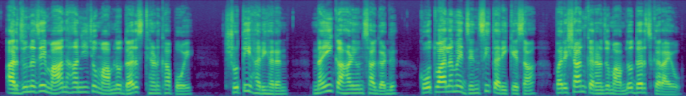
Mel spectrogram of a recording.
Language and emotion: Sindhi, neutral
